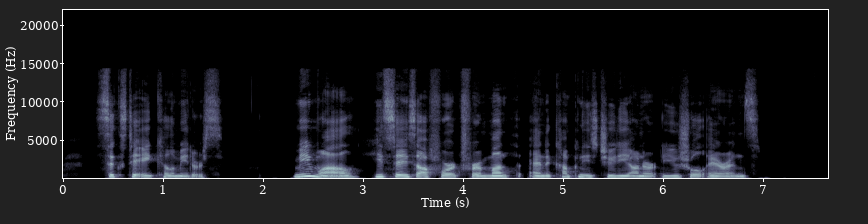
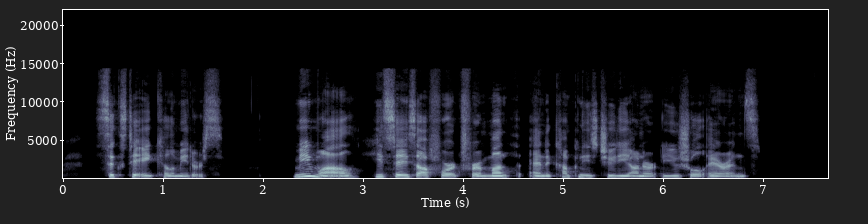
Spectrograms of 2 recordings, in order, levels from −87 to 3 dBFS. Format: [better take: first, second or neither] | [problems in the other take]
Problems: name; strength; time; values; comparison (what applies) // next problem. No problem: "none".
first | thin; very slightly; fading below 300 Hz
